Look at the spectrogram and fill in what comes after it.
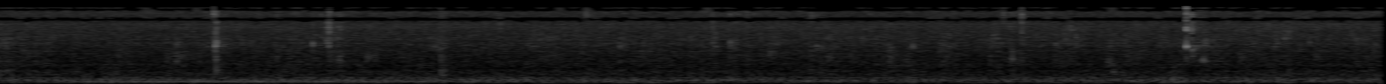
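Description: A person chewing a mouthful of cheeseburger, with scattered small wet mouth clicks, the sharpest about six seconds in, over a steady low hum.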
